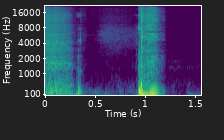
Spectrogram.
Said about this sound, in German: Hopsasa, da hat der Husten wieder zugeschlagen. Wir sind heute auch wirklich angeschlagen.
